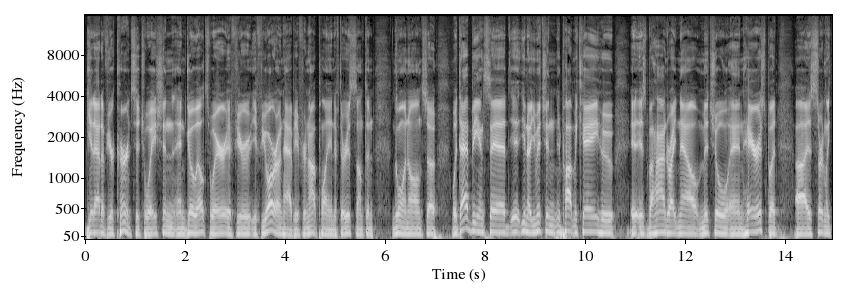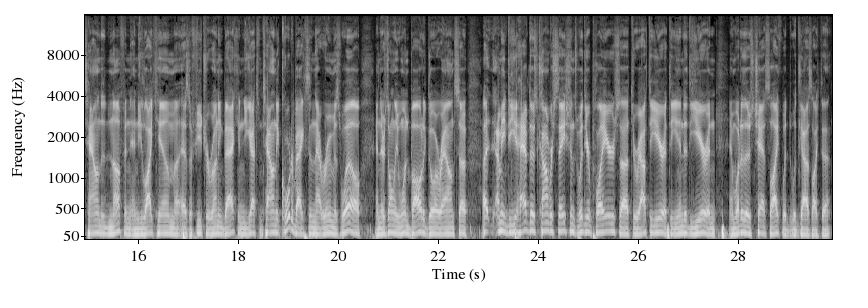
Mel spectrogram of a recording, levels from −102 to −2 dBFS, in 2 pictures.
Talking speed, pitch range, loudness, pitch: 230 wpm, 90-110 Hz, -18 LUFS, 100 Hz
